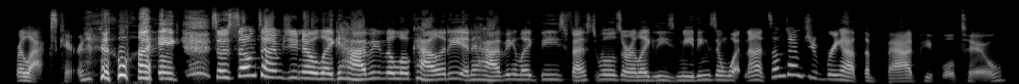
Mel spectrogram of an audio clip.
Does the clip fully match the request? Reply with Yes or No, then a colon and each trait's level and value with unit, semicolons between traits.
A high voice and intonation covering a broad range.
Yes: high, 230 Hz; wide, 5.8 semitones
